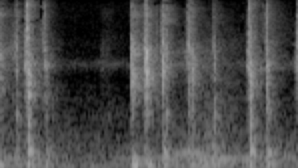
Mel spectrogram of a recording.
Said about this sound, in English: You like my clicky clicky keyboard? It may be too annoying.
